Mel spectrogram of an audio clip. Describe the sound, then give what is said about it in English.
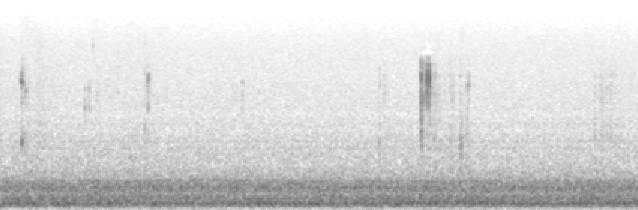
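Someone eats and chews food, giving faint, soft, moist chewing clicks scattered over a steady low hum, with no talk. “I'm eating, but I'm not enjoying.”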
